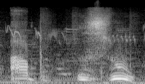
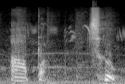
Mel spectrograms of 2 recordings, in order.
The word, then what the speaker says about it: Abzu: the world as the Abzu. And the truth, the right pronunciation is not Abzu as in animal zoo. No, it's Abzu. They pronounced the ZU as Tsu.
